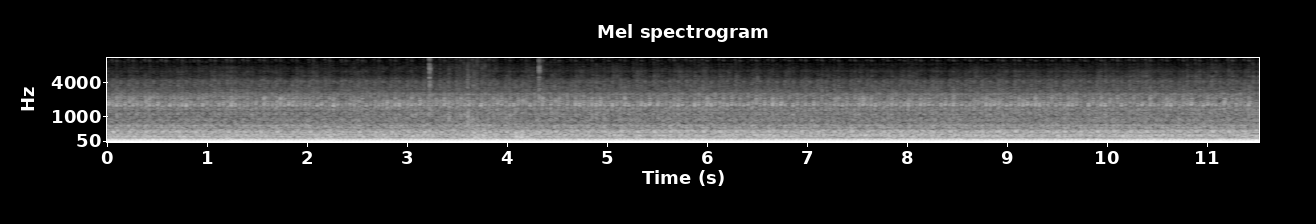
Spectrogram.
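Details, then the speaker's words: London Taxi diesel automatic idling warm after gearbox gasket and fluid renewal, selector held about 10 seconds in each gear while bleeding; faint soft clicks, slight rock as each gear engages, no harsh clunk; normal gear engagement. "when you pull it down into gear, obviously you'll feel a slight rock or an indent as they call it, so that means the gearbox has selected that gear."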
